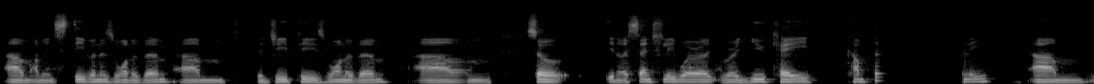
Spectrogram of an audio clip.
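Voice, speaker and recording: A man who grew up in England, a startup founder speaking casually in a fireside chat, with many fillers. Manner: conversational, lots of fillers, low flat voice.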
